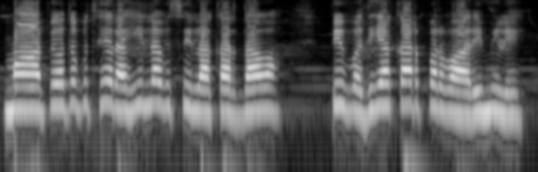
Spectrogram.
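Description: Brisk and high-pitched with fairly even intonation, an actress in a web series plays a proud woman who won't stop defending her brother and his family. She repeats "no, no, sister" earnestly and insistently, in a lightly acted delivery with no room sound and faint music behind.

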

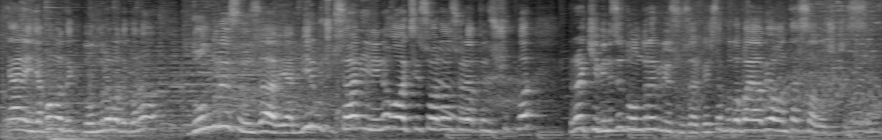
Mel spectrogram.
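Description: Excitable Turkish gamer over game music. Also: male voice, high voice. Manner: excitable, talks to teammates and viewers, swings to loud outbursts. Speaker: gaming YouTuber. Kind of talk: live gameplay commentary. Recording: roomy sound with game music behind.

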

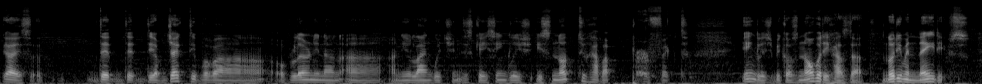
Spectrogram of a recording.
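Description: Speaking quickly with few pauses, this low, creaky-voiced man answers interview questions he is recording himself, with a little hiss or hum in the audio. He is a Chilean English teacher in his forties applying for a job, and his English carries a Chilean Spanish accent. He sits in a home room with guitars on the wall, a desk condenser mic in frame, and repeats words as he hunts for them.

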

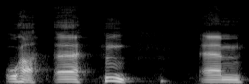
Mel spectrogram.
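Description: A man's voice: lowish voice, extremely slow, smooth. A man hosting a let's play, musing and thinking aloud with many hesitations as he plays. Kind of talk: casual gameplay commentary.

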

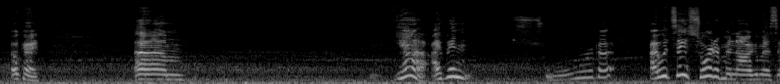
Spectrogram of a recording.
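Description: A woman's voice: sits high, fairly bright tone, slight background noise, poor audio. A woman in her forties chatting casually to a phone camera from a parked car, rambling with lots of fillers and restarts. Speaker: cross-stitch vlogger. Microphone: phone camera at arm's length.

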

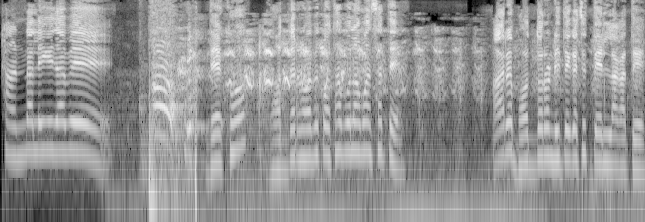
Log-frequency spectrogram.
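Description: A woman's voice: sits high, moderate pace, over loud music, lightly acted. A woman voicing a cheeky, mocking young male henchman in a cartoon. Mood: taunting. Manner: teasing, taunting, crude jokes.

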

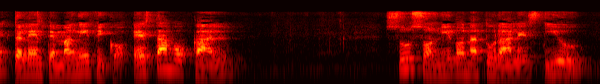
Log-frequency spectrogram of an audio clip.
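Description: A man with a medium-pitched voice teaches English pronunciation online, explaining each rule step by step and praising viewers by name.

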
